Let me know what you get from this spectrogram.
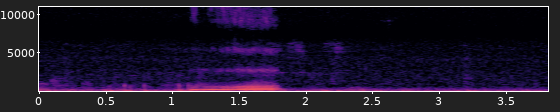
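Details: Sleeping Minuet cat, which snores whenever it sleeps, gives one nasal, buzzy snore lasting under a second, steady in pitch with a rough edge, rising out of quiet room hush and fading back to soft breathing.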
